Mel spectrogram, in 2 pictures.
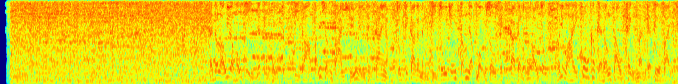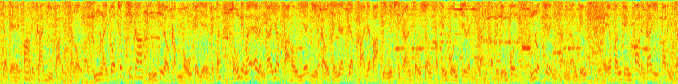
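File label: cantonese am radio; wzrc 1480; ny usa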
